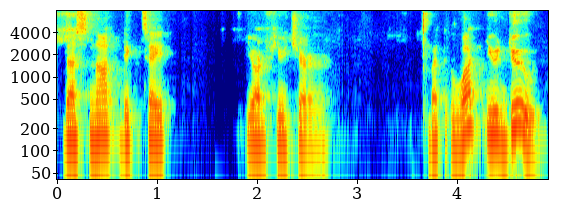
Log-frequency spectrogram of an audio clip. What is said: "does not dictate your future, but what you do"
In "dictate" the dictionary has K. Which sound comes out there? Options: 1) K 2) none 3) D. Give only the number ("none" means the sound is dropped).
1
